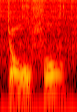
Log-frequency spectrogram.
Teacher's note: Doleful is an adjective. First syllable is accented.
